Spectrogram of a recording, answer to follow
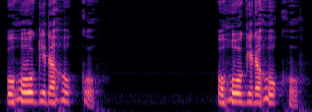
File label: "ohoketv hokho", Muscogee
